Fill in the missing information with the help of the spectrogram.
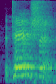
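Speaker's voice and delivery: short barked army order; commanding shout. Shown as a demonstration. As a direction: call it out like a captain. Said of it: "the captain gives an order".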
